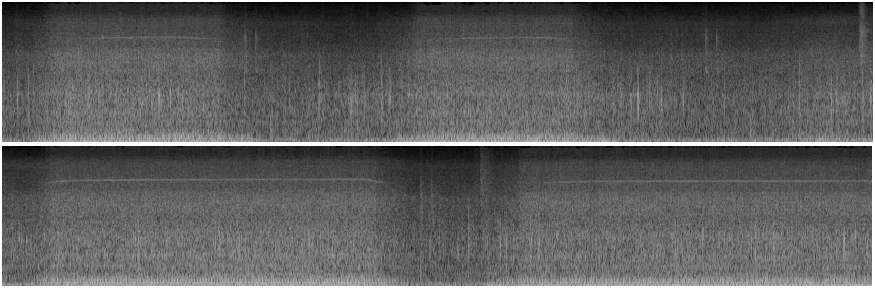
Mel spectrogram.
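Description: A heavy diesel truck engine drones, surging louder and dropping back again and again with the throttle.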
